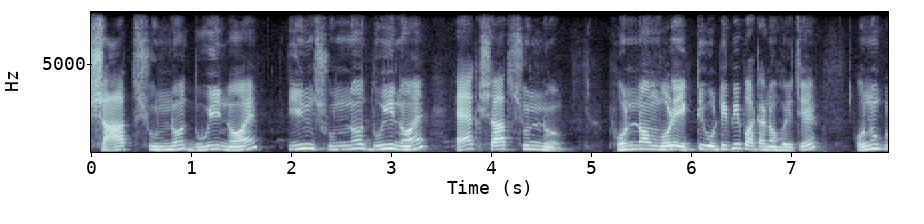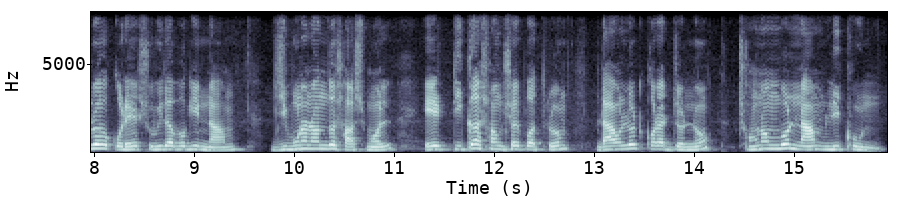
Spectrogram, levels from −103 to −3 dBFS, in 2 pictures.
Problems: none marked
